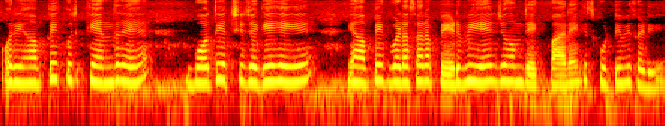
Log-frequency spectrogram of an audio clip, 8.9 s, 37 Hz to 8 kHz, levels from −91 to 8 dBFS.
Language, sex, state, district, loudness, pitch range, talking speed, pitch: Hindi, female, Rajasthan, Jaipur, -16 LUFS, 225-250 Hz, 210 wpm, 235 Hz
